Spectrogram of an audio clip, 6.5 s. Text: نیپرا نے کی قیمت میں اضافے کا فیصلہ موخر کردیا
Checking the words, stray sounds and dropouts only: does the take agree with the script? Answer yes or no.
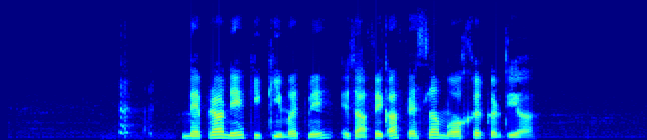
no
